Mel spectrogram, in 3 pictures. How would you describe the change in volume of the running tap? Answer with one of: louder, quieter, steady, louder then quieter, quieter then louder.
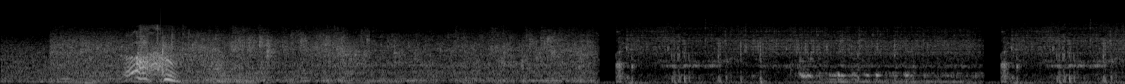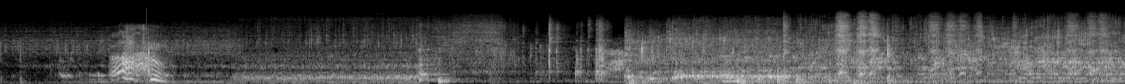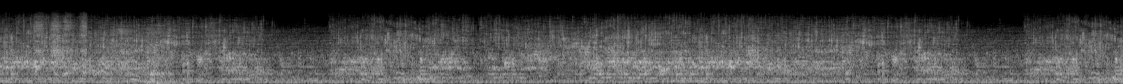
louder.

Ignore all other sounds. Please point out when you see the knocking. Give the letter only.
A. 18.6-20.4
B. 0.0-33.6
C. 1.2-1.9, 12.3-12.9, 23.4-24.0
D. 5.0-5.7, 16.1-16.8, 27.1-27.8
A.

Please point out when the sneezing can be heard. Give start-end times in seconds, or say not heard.
1.2-1.9, 12.3-12.9, 23.4-24.0.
